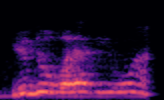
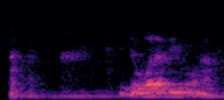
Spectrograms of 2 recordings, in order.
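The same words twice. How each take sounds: First: Said in the usual way. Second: Breathy whispered aside, much softer. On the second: Acted. Repeats the line, then whispers it.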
